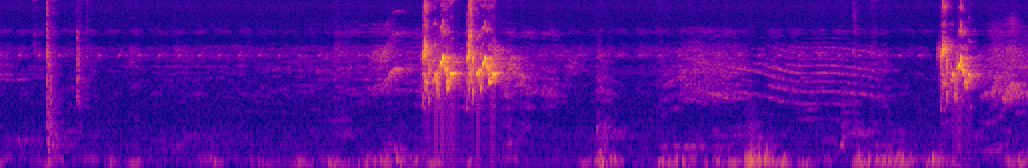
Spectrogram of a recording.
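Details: Sooty-headed bulbul calling: a brief click, then a loud double burst of bubbly chirps, a softer warbling trill, and a final bubbly burst at the end, over faint low knocking noises.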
